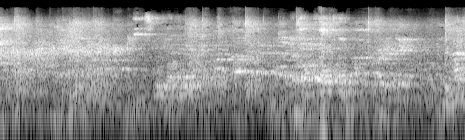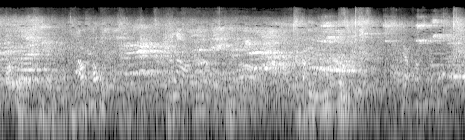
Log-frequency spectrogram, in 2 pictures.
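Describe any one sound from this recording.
A squash ball smacks against walls and rackets, echoing around a hard-walled court.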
